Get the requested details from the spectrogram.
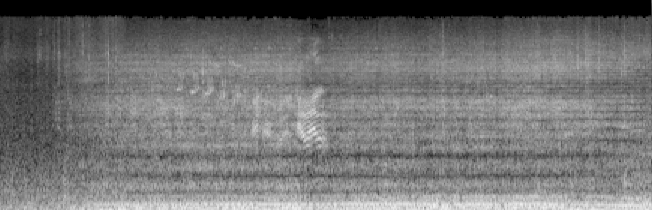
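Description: Quad bike engines rumble as they drive closer.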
